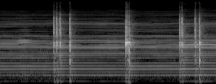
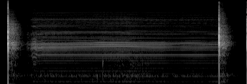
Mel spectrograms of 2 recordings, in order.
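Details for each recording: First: Hair clipper (model 001) with new Zircón blade fitted, zero-gapped for testing: steady high-pitched electric buzz with a few brief louder bursts; motor and blade run evenly, sounds fine and compatible. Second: Hair trimmer fitted with a new Zircon blade: thin, high buzz shifts in tone when the lever moves. Owner suspects the blade is touching the bottom of the carriage.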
